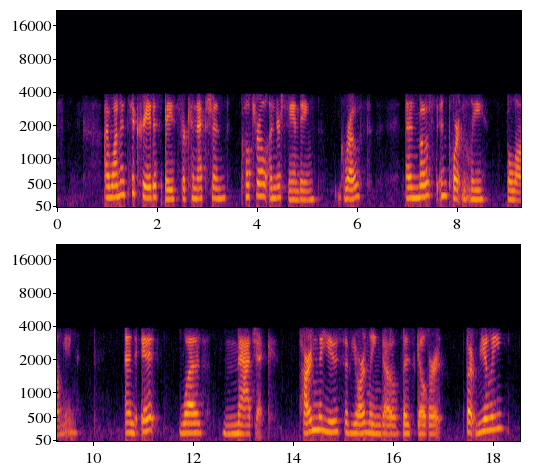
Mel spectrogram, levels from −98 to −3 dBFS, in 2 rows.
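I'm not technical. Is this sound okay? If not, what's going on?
No. The speech passed through a G.723.1 codec, an old internet-phone format that squeezes audio very hard and discards everything above about 3.8 kHz. Throughout the clip, that leaves the speech muffled and hoarse, with consonants smeared and indistinct.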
